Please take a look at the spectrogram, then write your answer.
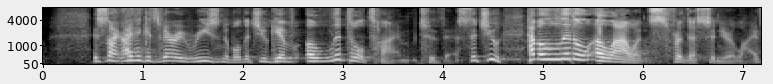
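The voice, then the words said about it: Put-on gentlemanly British-like voice. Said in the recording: “it puts on its gentlemanly voice ... Very gentlemanly, probably even like a British accent, even though it's all fake”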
